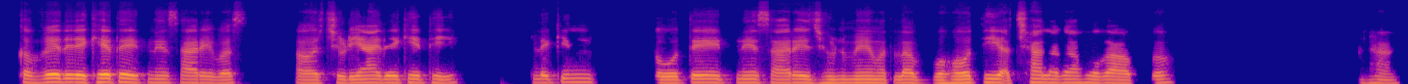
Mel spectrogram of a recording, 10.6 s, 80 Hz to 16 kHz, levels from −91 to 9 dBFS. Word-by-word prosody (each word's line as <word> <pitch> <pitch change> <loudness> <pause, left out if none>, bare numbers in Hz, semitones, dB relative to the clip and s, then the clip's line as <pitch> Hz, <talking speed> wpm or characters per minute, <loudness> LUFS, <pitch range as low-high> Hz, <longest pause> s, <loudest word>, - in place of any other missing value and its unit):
कौवे 160 +2 +6
देखे 160 0 +7
थे 165 -2 +7
इतने 150 0 -4
सारे, 145 -1 -3
बस, 135 +1 -4 0.4
और 130 0 -1
चिड़ियाएँ 145 +2 -1
देखी 145 +1 +1
थीं। 145 -1 -4 0.6
लेकिन 165 +3 -3 0.5
तोते 135 +3 +1
इतने 150 +1 -3
सारे 145 0 0
झुंड 140 +1 -3
में 145 0 +1
मतलब 140 -1 -1
बहुत 140 +3 +1
ही 155 0 +2
अच्छा 160 +1 -2
लगा 150 0 -2
होगा 140 0 0
आपको। 145 +4 -5 1.5
हाँ। 135 -2 -6
145 Hz, 135 wpm, -21 LUFS, 140-150 Hz, 1.5 s, देखे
